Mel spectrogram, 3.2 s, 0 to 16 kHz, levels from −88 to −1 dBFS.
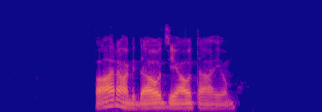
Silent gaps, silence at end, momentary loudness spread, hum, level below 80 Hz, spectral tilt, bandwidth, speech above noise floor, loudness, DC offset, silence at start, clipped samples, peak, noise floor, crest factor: none; 0.85 s; 13 LU; none; -66 dBFS; -5 dB/octave; 7.6 kHz; over 57 dB; -33 LUFS; under 0.1%; 0.95 s; under 0.1%; -16 dBFS; under -90 dBFS; 20 dB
